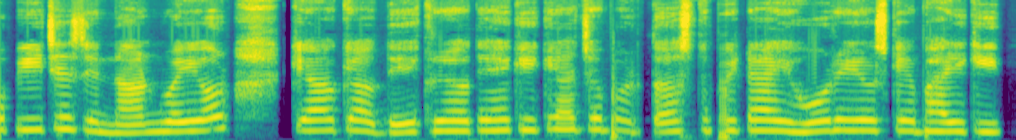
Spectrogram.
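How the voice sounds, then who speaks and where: Brief: high-pitched woman, drama recap narrator, voices characters in passing, dry close sound. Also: a little mellow, no room sound. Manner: quick narration, briefly voicing each character's lines.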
